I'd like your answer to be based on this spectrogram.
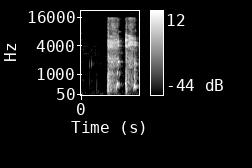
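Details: Two quick harsh coughs from a child; the cough is blamed on eating ice treats, drinks and candy.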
